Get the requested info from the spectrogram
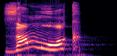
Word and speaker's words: замок: Но как все-таки правильно? Замок или замок? – Правильно и так, и так.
